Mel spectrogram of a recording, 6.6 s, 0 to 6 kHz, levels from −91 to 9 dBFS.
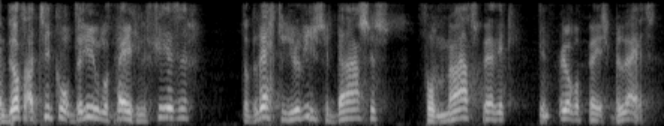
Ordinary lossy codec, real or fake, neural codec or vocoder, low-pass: none; fake; codec, 24 kHz, 1.5 kbps, HILCodec; 5.4 kHz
